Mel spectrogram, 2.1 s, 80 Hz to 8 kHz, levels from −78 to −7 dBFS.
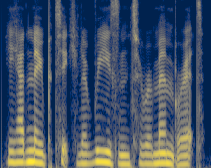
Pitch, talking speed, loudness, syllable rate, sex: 165 Hz, 225 wpm, -16 LUFS, 7.1 syllables/s, female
